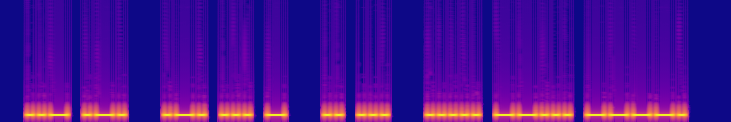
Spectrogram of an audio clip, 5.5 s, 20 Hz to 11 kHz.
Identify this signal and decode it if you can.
Morse code, heard as a keyed tone, about 28 wpm, 700 Hz. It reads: UR RST IS 579
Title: Common QSO Phrases 28wpm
